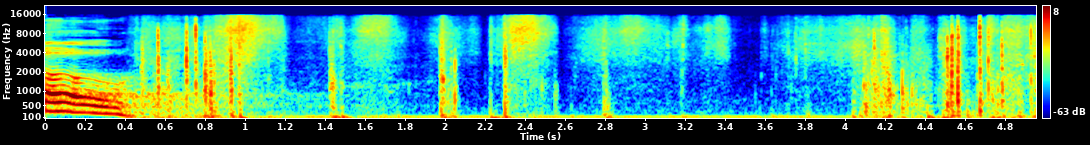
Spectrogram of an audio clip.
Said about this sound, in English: That's right. Zaga is folding up the letter and putting it in an envelope.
